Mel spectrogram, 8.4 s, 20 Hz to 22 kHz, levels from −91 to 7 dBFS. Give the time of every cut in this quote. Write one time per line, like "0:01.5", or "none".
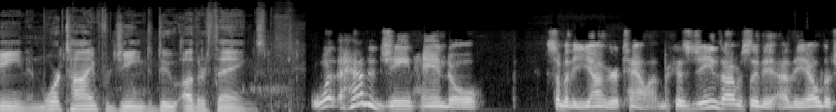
0:03.0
